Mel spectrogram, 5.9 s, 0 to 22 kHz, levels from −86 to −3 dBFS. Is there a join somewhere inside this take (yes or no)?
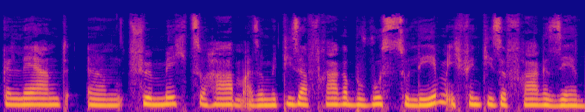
no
